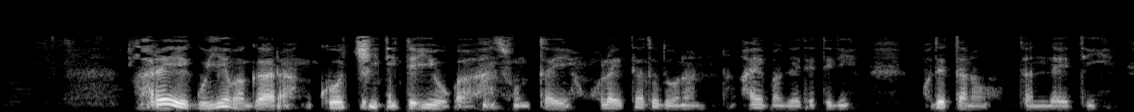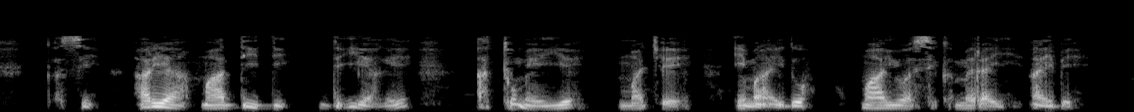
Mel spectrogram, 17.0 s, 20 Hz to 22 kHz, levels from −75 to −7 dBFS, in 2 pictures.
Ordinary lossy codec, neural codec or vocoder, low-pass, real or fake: MP3, 24 kbps; none; 7.2 kHz; real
